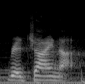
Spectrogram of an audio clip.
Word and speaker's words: Regina: RE-JEEN-NA Same spelling, different pronunciation The capital of Saskachewan is pronounced as Regina In Latin, Regina means "queen" The name suggests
